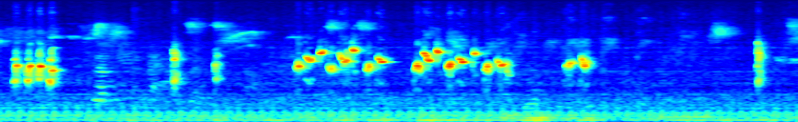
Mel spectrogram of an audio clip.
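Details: Lure song of the Sooty-headed bulbul, meant to make other birds respond. Short chirps open it, then two lively bursts of bubbly, warbling notes follow, each about a second long, with scattered single notes and faint background hum.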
